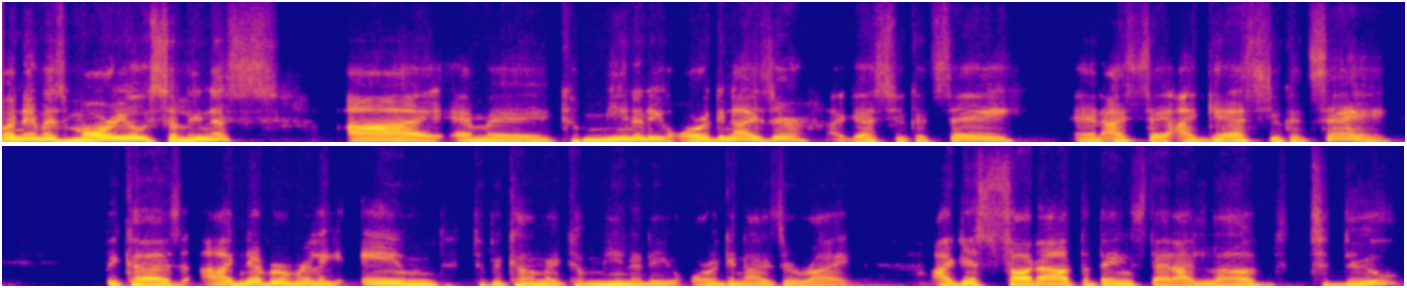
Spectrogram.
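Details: Stuttering in an adult man who grew up with a severe overt stutter and was later helped by a stuttering program.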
